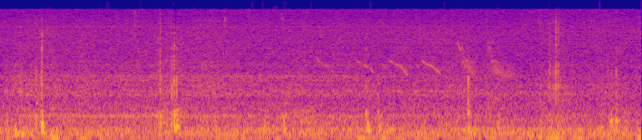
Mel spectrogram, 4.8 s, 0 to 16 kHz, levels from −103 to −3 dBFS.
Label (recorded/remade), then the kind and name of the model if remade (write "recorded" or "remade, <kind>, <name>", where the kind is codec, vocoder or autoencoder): remade, vocoder, BigVGAN v2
